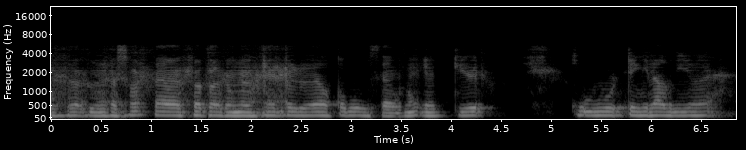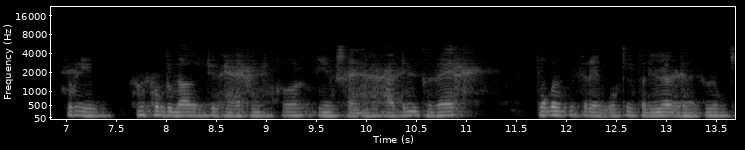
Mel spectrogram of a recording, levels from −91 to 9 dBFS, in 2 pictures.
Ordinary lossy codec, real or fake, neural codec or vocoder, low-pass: none; fake; codec, 16 kHz, 1 kbps, FunCodec, trained on Chinese and English, 50 frames a second; 5.4 kHz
